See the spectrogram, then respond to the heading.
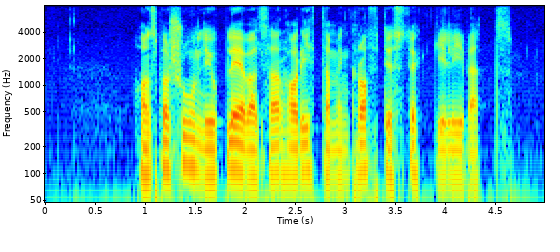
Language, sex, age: Norwegian, male, 32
